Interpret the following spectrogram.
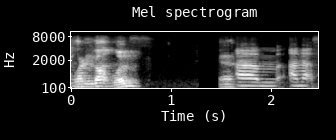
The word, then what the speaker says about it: Llangollen: It's pronounced clan. Yeah. So I went to I can't say it. Llangollen. Llangollen.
